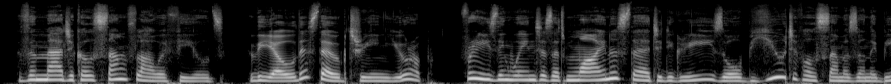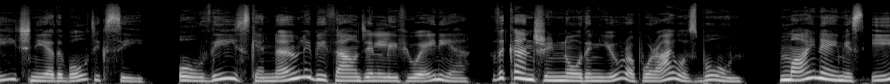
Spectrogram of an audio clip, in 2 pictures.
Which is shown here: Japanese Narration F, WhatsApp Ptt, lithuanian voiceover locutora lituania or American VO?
lithuanian voiceover locutora lituania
